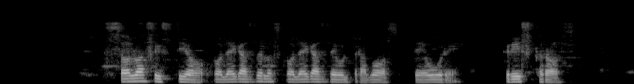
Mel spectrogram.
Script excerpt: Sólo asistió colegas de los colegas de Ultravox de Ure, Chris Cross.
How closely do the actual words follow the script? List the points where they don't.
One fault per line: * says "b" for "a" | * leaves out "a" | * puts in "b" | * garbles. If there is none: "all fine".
all fine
